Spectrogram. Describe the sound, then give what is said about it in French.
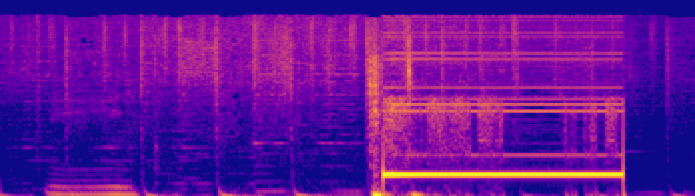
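An unanswered phone line gives one steady ringback tone for about a second and a half, after brief talking. “Bon, on appelle un autre, là, ça décroche pas, c'est pas grave.”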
